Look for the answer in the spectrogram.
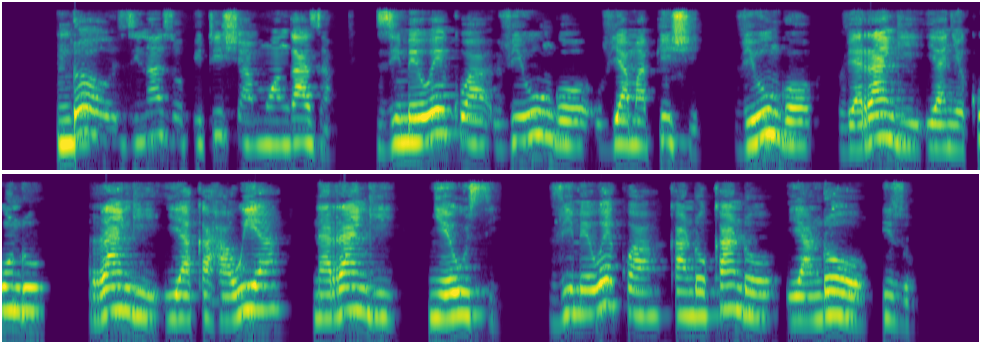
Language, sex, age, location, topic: Swahili, male, 18-24, Mombasa, agriculture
